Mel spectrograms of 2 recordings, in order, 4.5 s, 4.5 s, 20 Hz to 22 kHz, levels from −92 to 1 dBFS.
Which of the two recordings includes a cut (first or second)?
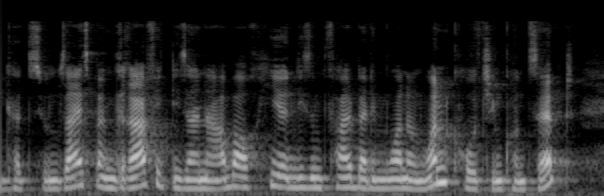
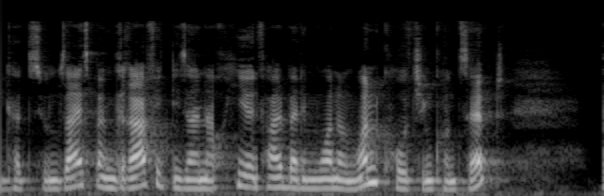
second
